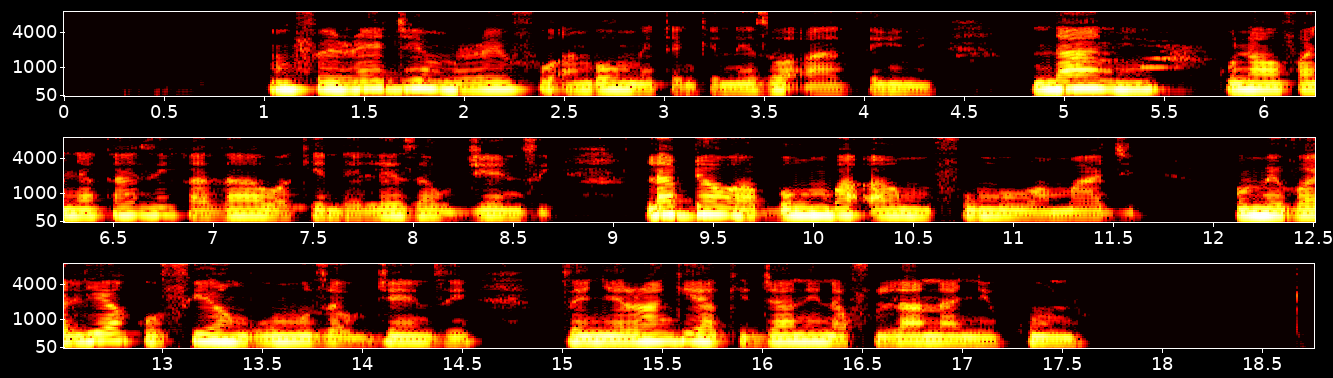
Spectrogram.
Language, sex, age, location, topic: Swahili, female, 18-24, Nairobi, government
